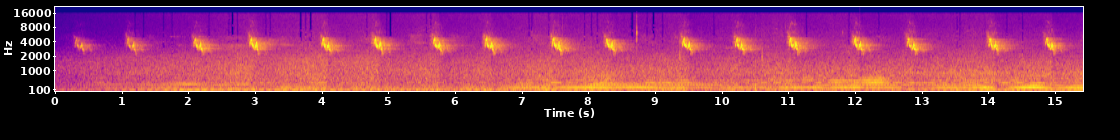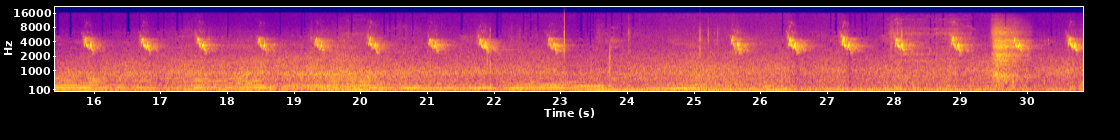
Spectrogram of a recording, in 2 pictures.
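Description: A songbird repeating one short, falling chirp over and over, about one and a half times a second, with a brief pause near the end. Low steady tones run underneath.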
